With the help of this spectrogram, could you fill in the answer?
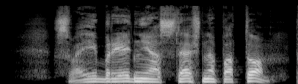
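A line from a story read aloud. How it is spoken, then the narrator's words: Hissing. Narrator (Russian): прошипел он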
